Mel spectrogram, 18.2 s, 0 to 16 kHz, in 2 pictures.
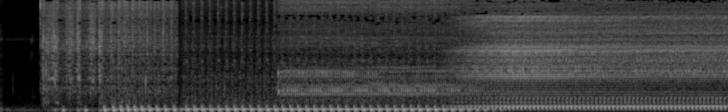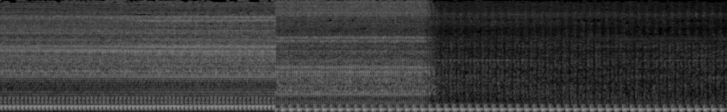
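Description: Polaris Sportsman ATV engine starting about a second in and then idling with a steady, even pulse. Over it, the AstroAI cordless tire inflator's compressor runs for several seconds in the middle, pumping the ATV tire up from 3 toward 5 PSI, then shuts off and leaves the engine idling.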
